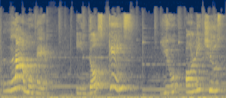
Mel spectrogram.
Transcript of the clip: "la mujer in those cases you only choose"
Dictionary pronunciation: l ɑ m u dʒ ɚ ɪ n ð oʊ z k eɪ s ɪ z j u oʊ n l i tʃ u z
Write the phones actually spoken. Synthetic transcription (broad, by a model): l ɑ m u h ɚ ɪ n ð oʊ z k eɪ ɪ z j u oʊ n l i tʃ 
